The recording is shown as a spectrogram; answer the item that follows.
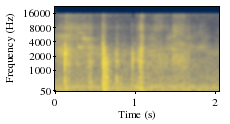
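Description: A spiral-bound paper notebook being handled and a page turned by hand: a few sharp paper clicks and rustles in the first second or so, then quiet handling.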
